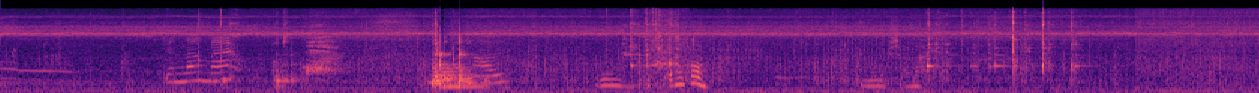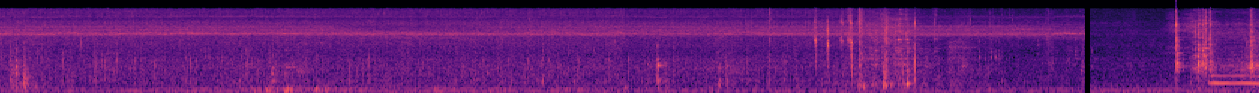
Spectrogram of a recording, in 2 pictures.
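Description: Crayfish cooking in a wok over a wood fire, under a steady high-pitched hiss or chirr that cuts off near the end. A few short clatters and brief pitched calls come through now and then.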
